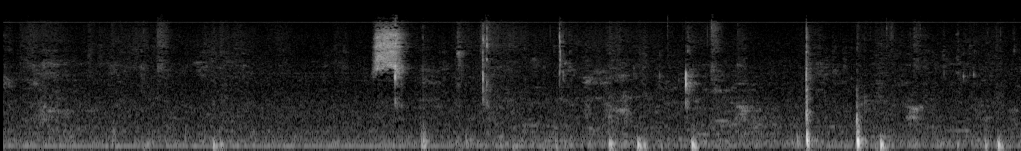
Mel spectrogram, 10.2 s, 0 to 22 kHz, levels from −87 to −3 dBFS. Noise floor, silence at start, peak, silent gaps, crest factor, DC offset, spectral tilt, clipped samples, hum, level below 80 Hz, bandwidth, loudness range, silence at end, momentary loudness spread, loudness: -51 dBFS; 0.05 s; -6 dBFS; none; 30 dB; under 0.1%; -3.5 dB/octave; under 0.1%; none; -50 dBFS; 15 kHz; 14 LU; 0 s; 24 LU; -32 LUFS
